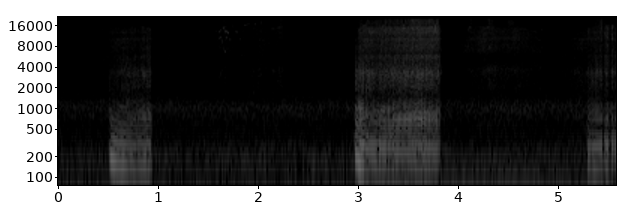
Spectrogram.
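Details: Sleeping cat, unedited recording: three loud, rough, voiced snores at irregular intervals with quiet breathing and low room hum between; snoring.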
